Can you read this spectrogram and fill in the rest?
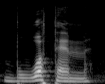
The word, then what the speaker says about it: błotem: And the last word is błotem. It means mud. It's a noun in the neutral singular object form. Let's say błotem together three times. Accent is on the first syllable.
